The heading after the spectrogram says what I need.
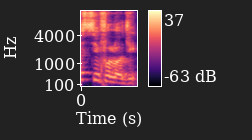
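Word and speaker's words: psephology: अगला वर्ड देखिए दोस्तों, अगला वर्ड है सिफोलॉजी। देखो यहाँ पर पी साइलेंट होगा, सिफोलॉजी हम इसको बोलते हैं।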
